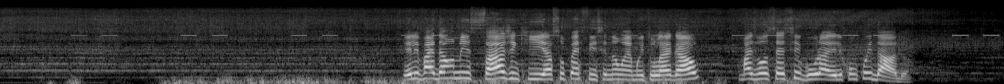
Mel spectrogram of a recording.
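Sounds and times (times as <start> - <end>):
drone propellers whining: 0.4 - 10.0
wind rumble on microphone: 0.5 - 0.9, 1.6 - 8.0.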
